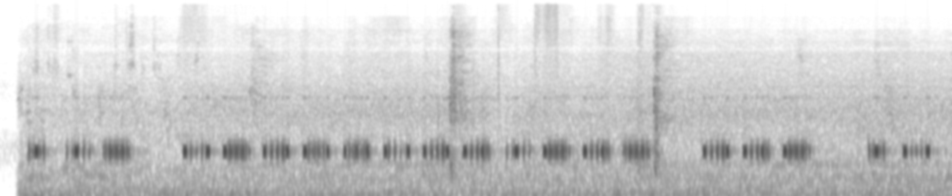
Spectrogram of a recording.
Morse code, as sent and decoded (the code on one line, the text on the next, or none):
none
